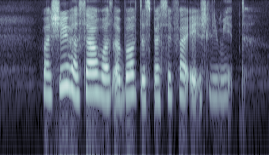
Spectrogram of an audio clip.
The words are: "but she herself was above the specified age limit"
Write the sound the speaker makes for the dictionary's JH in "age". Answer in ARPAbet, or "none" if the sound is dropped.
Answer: CH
